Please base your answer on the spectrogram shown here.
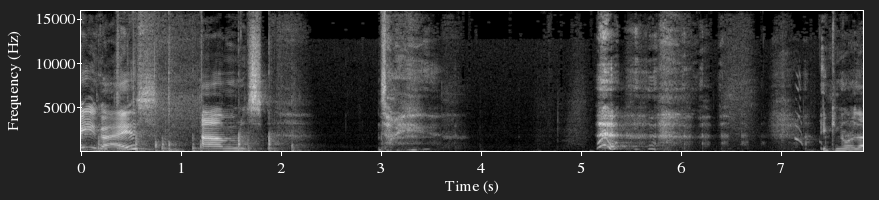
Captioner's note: aggressive table-drumming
